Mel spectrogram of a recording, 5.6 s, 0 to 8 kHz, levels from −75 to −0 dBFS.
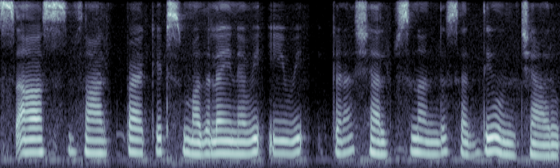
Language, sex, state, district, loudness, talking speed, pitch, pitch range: Telugu, female, Andhra Pradesh, Srikakulam, -17 LUFS, 105 wpm, 185 Hz, 170-195 Hz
